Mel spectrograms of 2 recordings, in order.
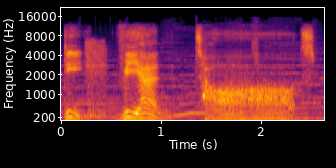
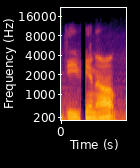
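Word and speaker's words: DeviantArt: This is D Van Tart.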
